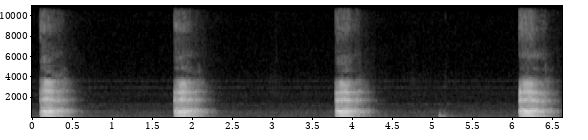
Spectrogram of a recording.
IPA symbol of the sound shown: e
